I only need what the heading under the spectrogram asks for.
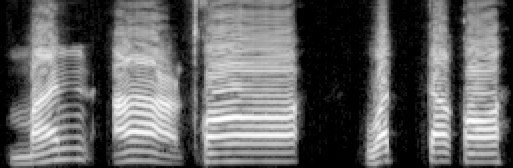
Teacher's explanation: Ta we read in light sound, qaf we read again in heavy sound due to isti'la letter, and also we long when we stop. · ta we read heavy sound, and also we long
